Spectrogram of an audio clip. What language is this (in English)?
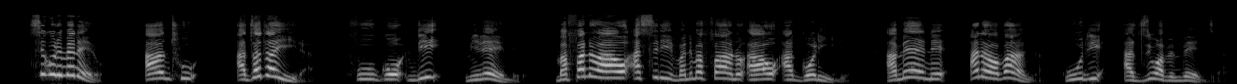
Nyanja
